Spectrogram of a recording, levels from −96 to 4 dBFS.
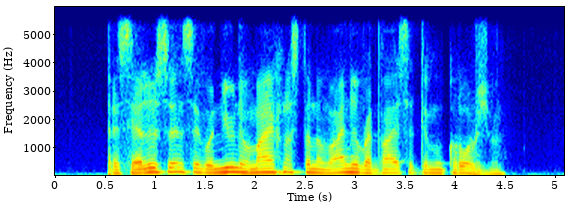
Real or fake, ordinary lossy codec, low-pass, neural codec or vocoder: fake; Opus, 64 kbps; 5.4 kHz; codec, 16 kHz, 1 kbps, X-Codec, HuBERT features, trained on general audio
